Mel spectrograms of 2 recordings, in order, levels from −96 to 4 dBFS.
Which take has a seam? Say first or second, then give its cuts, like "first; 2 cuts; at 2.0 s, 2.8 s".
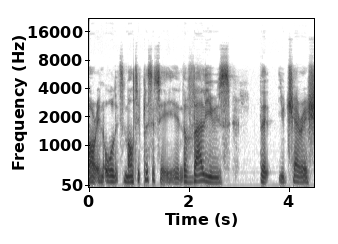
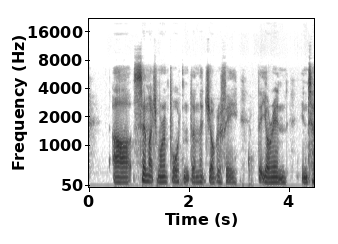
first; 1 cut; at 1.8 s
